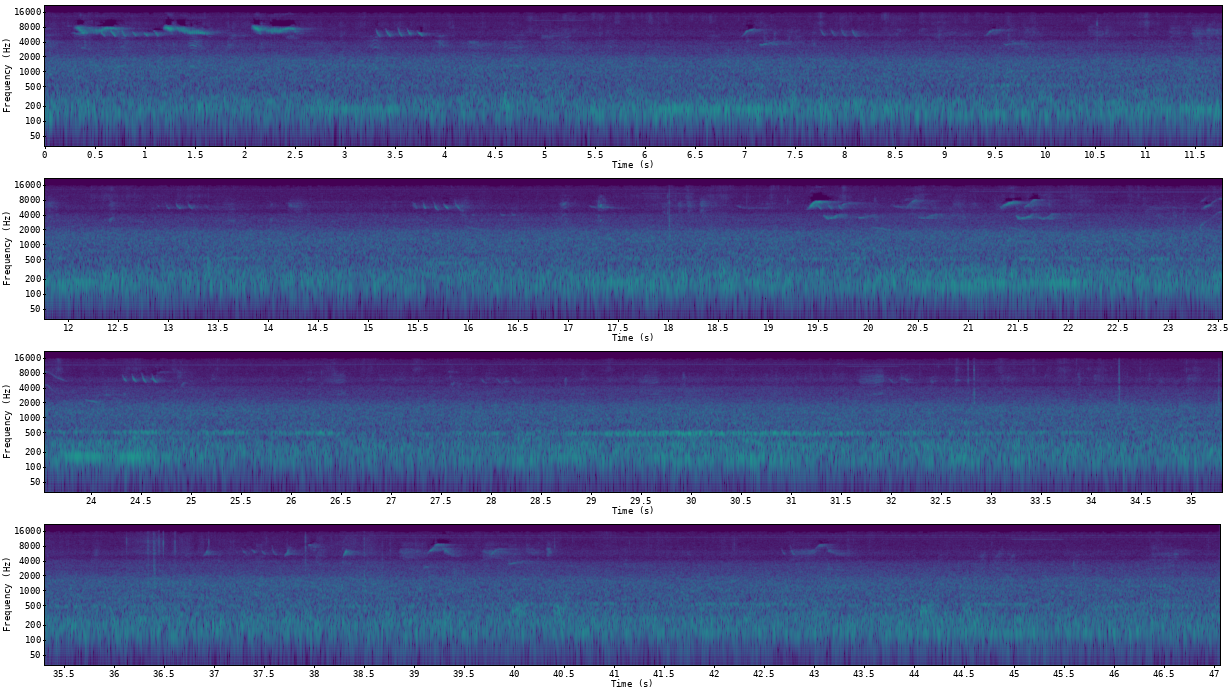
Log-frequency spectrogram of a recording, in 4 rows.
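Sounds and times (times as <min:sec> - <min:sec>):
distant traffic rumble: 0:00.0 - 0:47.0
small birds chirping: 0:00.3 - 0:05.3.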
